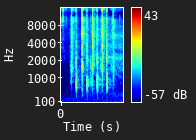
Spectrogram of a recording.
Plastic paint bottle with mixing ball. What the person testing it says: has a ball in it like nail polish. You can sort of hear that.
